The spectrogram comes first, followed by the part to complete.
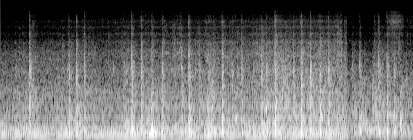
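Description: Kia Bongo light truck's engine running with a low drone and a fast, rhythmic mechanical clatter as it drives; the drone drops away near the end.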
